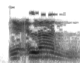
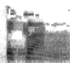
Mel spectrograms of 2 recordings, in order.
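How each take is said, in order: First: The word is said without a k sound. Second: The word is said with a k sound. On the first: This is the original Arabic form. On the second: This is the Indonesian adapted form. "Iklan jadi iklan tambah ka"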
